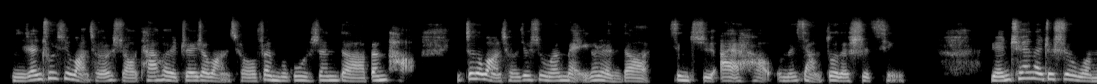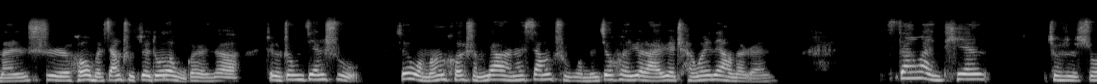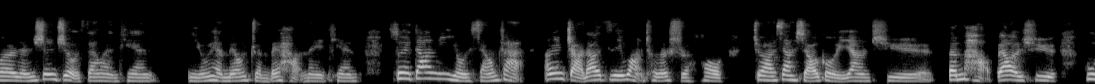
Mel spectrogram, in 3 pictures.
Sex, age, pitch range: female, 20-39, 170-220 Hz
